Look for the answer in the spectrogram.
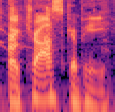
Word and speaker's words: spectroscopy: I know that you wanted me to read that so I could try to figure out how to pronounce spectroscopy.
